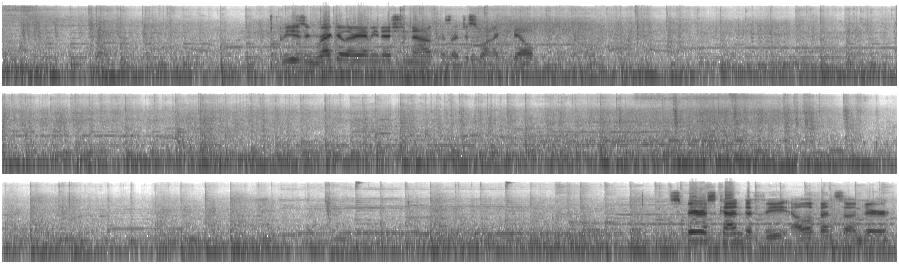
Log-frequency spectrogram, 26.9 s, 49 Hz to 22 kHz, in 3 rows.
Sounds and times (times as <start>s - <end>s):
Music: 0.0s - 26.8s.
